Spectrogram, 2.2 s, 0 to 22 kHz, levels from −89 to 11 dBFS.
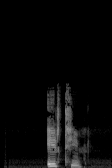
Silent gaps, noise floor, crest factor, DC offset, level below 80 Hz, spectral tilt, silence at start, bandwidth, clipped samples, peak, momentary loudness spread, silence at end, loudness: none; -73 dBFS; 22 dB; under 0.1%; -88 dBFS; -2 dB/octave; 0.95 s; 11 kHz; under 0.1%; -6 dBFS; 14 LU; 0.65 s; -25 LUFS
